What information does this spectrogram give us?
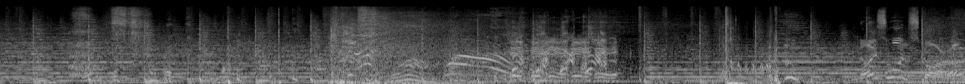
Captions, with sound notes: (chuckling) - Ahh! - Whoa! - Whoa! (laughing) (grunting) - Nice one, Skarra.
